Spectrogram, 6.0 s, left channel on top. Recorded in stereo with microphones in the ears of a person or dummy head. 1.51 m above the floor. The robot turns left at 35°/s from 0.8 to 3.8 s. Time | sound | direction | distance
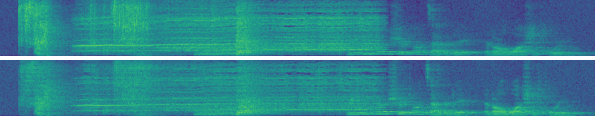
0.2 | tearing paper | 75° left (ahead or behind) | 1.8 m
1.9 | a drawer | 80° left | 8.5 m
3.5 | a woman speaking | 60° right (ahead or behind) | 7.5 m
